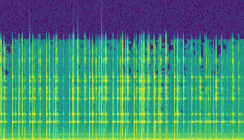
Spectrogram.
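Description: Long red-painted nails tap rapidly on a clear glass cleanser spray bottle, hollow and partly filled with liquid, held close to the recorder. Quick, bright glassy clinks with a short high ring ride over a steady low hum throughout.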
